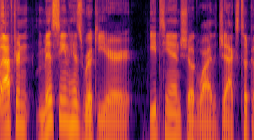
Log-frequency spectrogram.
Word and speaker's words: Etienne: And that is Travis Etienne will finish as a top 5 fantasy back.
